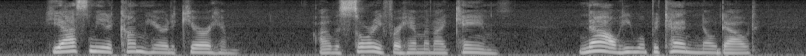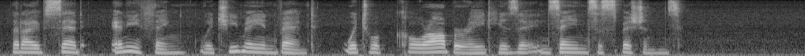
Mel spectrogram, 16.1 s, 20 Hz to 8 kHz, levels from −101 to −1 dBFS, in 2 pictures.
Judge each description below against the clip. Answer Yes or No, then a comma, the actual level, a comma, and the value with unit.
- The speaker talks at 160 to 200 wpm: No, average, 140 wpm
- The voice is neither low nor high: Yes, medium, 155 Hz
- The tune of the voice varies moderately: Yes, average, 3.6 semitones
